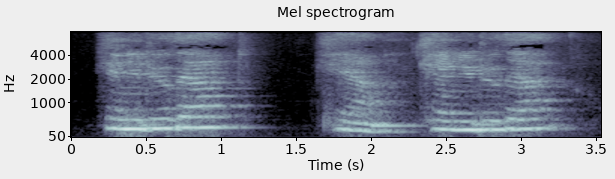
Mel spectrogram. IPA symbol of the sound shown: æ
